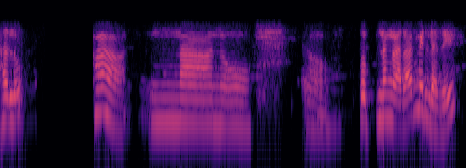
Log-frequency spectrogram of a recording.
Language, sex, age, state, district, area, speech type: Kannada, female, 60+, Karnataka, Belgaum, rural, conversation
